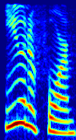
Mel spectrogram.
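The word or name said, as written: uniform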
